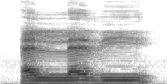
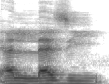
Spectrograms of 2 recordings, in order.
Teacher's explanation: So the dhal, make sure we put the tip of the tongue, or otherwise it will sound like a za. If we say allazi, that's a za.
